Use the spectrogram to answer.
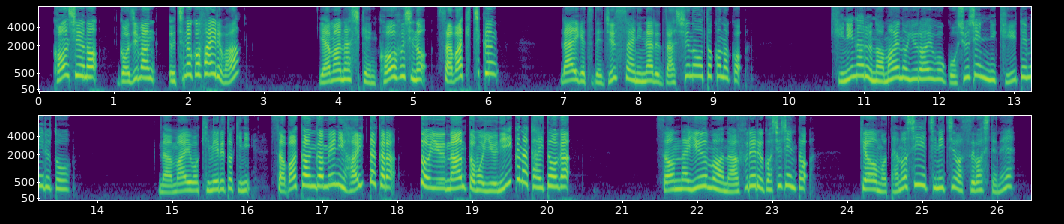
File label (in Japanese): Doubutsu Bangumi Narration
